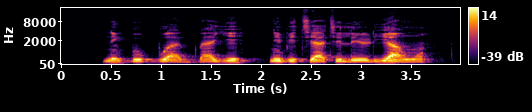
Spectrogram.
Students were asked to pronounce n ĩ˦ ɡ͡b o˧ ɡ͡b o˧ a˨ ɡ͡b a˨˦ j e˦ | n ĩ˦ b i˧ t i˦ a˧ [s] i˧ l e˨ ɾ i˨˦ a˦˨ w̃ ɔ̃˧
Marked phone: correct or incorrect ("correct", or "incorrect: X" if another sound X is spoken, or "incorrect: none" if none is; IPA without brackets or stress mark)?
incorrect: t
